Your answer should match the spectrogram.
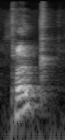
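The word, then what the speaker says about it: Pluq: How would you pronounce P-L-U-Q? Pluk. Pluk.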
